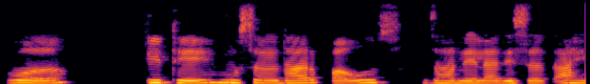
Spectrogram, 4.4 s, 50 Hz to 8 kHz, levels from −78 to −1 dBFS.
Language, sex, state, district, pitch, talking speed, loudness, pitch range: Marathi, female, Maharashtra, Pune, 220 Hz, 95 wpm, -18 LUFS, 205-240 Hz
